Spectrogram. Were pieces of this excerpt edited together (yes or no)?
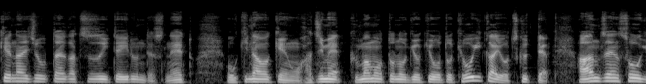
yes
